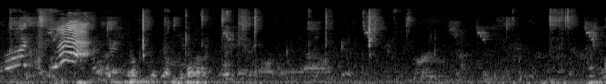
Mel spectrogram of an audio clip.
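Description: Indistinct voices of people around. A high-pitched voice rises and falls in the first second, then fainter voice fragments follow, with scattered light clicks and taps throughout.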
